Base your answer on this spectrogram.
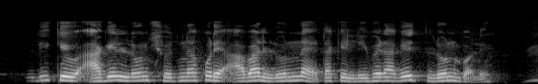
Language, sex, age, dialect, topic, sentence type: Bengali, male, 18-24, Standard Colloquial, banking, statement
